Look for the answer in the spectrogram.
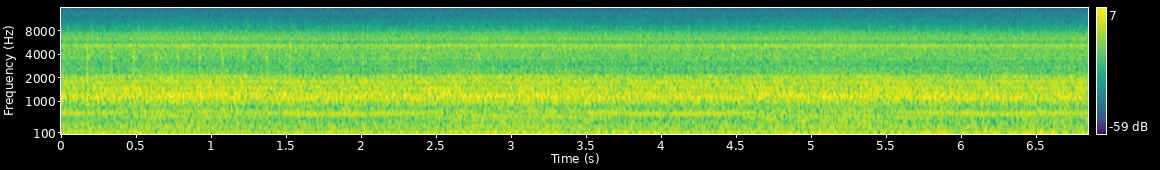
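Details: Idle with a steady sharp metallic knock every revolution from deep in the block: rod knock from an unscrewed (loose) connecting rod.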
